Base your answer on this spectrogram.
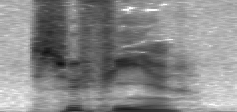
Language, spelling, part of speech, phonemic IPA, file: French, suffire, verb, /sy.fiʁ/, Fr-suffire.ogg
- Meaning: to be enough, to suffice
